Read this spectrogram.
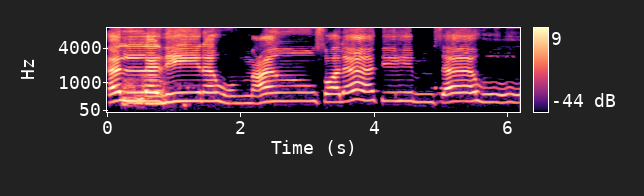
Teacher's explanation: ইখফা গুন্না কিন্তু পরে যেহেতু সদ মোটা হরফ এসেছে মোটা করতে হবে গুন্নাটাই মোটা হবে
